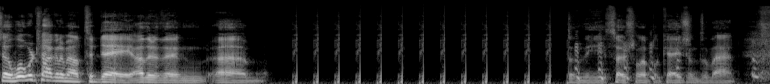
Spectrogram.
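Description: From 2.97 to 5.69 s the speech falls into a broken-record loop: a 211 ms fragment repeats exactly 13 times, likely from a stalled player or stream, and the intended audio is lost.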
